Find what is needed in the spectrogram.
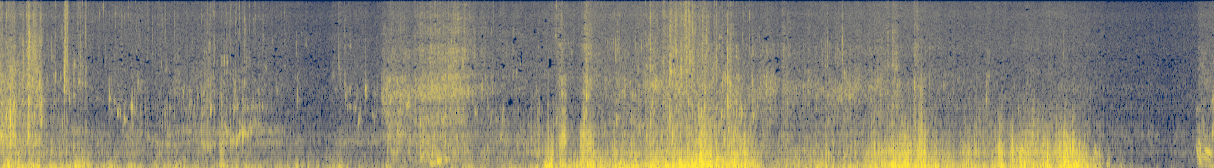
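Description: River water splashing and sloshing as a hand net is lifted, drained and worked through the water by someone wading chest-deep, with heavy low wind rumble on the microphone in two stretches in the second half. The sound drops away abruptly at the end.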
